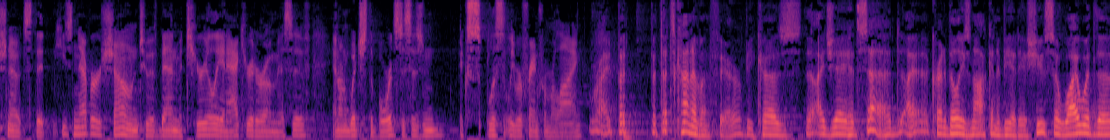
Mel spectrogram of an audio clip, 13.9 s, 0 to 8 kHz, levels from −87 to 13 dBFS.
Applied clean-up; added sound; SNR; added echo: none; none; none; none.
